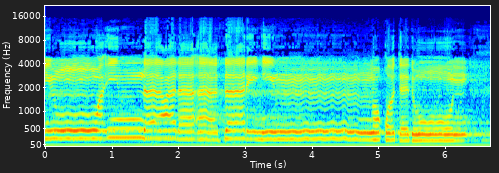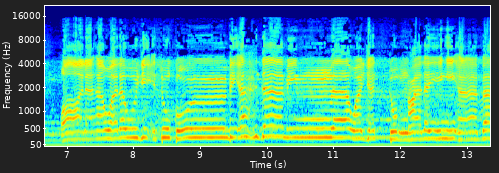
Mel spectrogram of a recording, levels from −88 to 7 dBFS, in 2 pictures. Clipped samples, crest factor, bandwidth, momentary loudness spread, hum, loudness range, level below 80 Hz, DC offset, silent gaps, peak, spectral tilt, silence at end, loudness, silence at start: under 0.1%; 16 dB; 16 kHz; 4 LU; none; 2 LU; -40 dBFS; under 0.1%; none; -2 dBFS; -3 dB/octave; 0 s; -17 LUFS; 0 s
